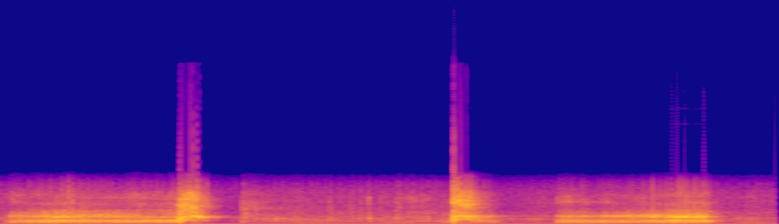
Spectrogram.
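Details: Young Scottish Terrier pet, three months old, confronting a deer skull to protect its owners: long rumbling growls broken by two sudden sharp barks.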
